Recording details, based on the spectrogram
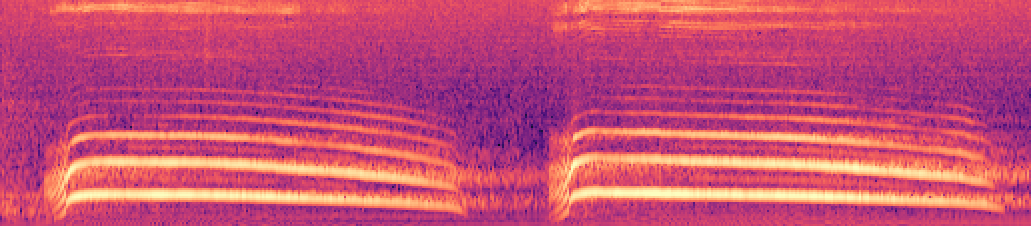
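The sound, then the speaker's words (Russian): Two long, drawn-out howls from outside the window, made by Latvian riflemen, one after the other, each swelling up sharply and then slowly sliding down in pitch. Loud, with no voices. “А ведь это латышские стрелки воют, которых ты кастрировал, чтобы они больше не размножались.”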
